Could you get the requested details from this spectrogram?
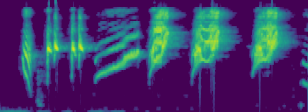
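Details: Varied song of a long-tailed shrike from Madura. Sharp clipped notes lead into a long rising whistled slur, then three broad harsh rasping notes, with a low hum at the start.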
